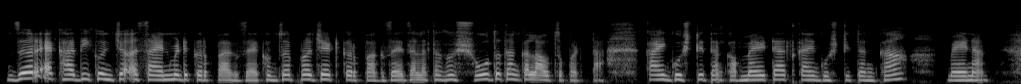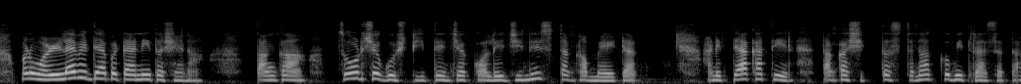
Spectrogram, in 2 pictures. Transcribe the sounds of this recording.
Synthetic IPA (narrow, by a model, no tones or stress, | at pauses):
d͡zəɾɛkʰːad̪iːkʰənt͡ɕa̰ʔəsajnmeɳʈkəɾpa̰kd͡za̰jkʰənt͡sɔpɾɔd͡ʑek̚ʈkəɾpakd͡zajd͡za̰lat̪ãt͡sɔɕod̪ʱt̪ãŋkala̰ʋt͡səpəɽʈ̪akaĩɡoʂʈiːt̪ãŋkamɛɭʈat̪kãĩɡoʂʈiːt̪aŋkamɛɭɳa̰t̪̚pəɳʋəɽljaʋid̪japəʈanit̪əɕɛ̃nat̪ãŋkãt͡soɽɕeɡoʂʈiːt̪jãɲt͡ɕjakɔled͡ʑinit͡st̪ãŋkamɛɭʈa̰t̪̚ | aɽ̃it̪jakʰat̪iːɾt̪ãŋkaɕik̚t̪əst̪ənakəmit̪ɾa̰d͡zat̪a̰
